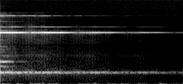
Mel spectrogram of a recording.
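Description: A bell-like chime from the background music rings out and slowly fades away after the beat stops.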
